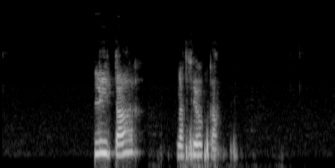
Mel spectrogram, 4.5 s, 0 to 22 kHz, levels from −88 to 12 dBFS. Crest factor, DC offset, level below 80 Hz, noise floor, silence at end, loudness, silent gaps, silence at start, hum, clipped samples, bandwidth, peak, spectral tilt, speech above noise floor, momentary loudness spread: 20 dB; under 0.1%; -60 dBFS; -73 dBFS; 1.35 s; -18 LUFS; none; 1.25 s; none; under 0.1%; 7.4 kHz; -2 dBFS; -5.5 dB/octave; 56 dB; 14 LU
